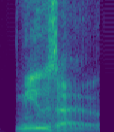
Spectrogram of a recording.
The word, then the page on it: muso: British English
